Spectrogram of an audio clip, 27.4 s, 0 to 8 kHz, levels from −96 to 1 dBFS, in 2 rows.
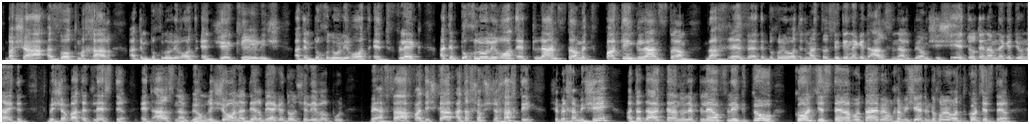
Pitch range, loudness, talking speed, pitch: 140-185 Hz, -18 LUFS, 150 wpm, 165 Hz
